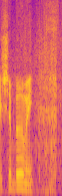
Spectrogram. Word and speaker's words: Shibumi: First, let's take a look at the Shibumi, and you don't know how long it took me to pronounce that properly, Shibumi.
